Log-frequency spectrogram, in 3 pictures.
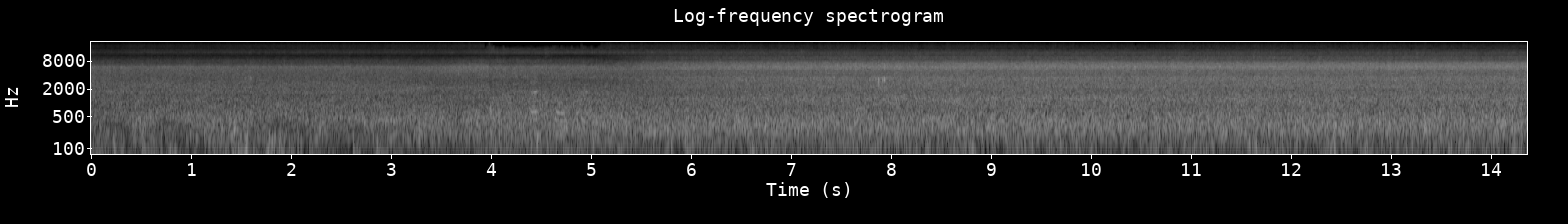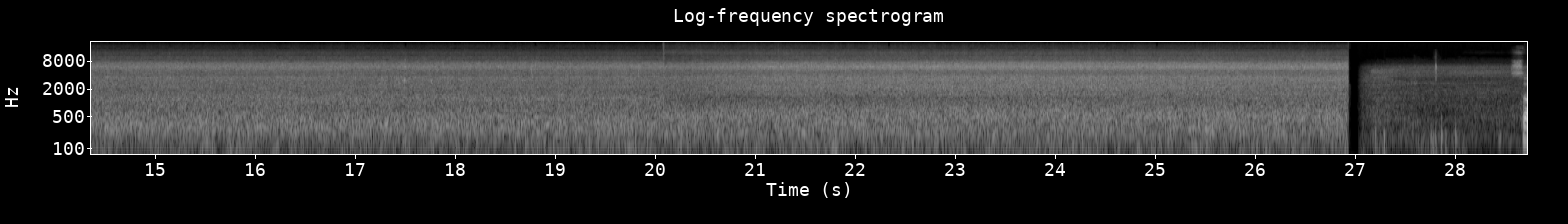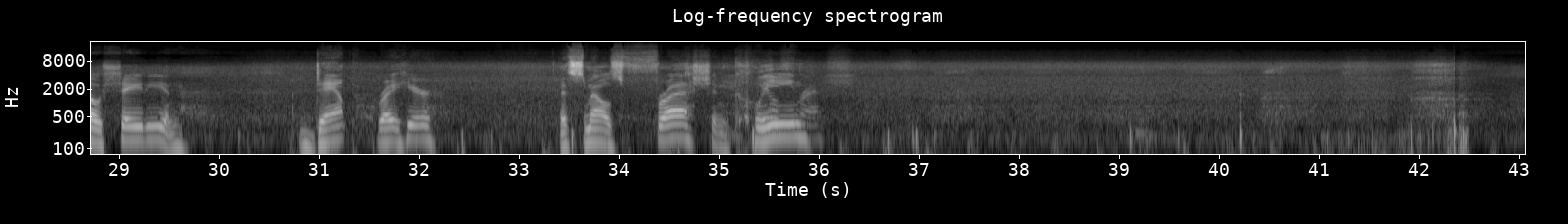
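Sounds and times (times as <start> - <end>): creek water rushing over rocks: 0.0 - 27.0.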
